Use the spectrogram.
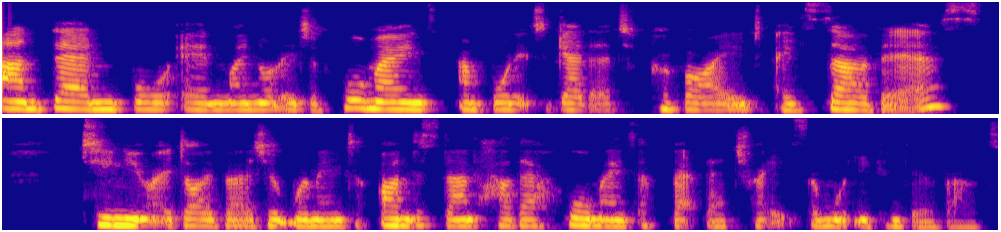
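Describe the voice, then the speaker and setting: Speaking at a fairly quick pace, a woman uses a medium pitch and fairly even intonation, with big swings in loudness. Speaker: women's health and ADHD practitioner. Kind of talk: interview. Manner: fast.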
